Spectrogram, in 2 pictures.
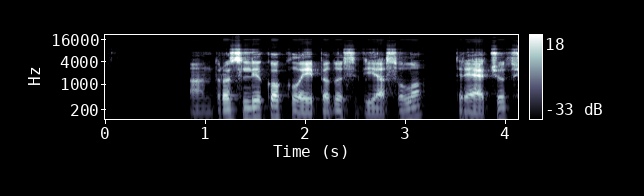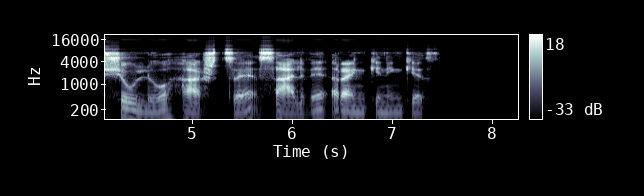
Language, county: Lithuanian, Panevėžys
